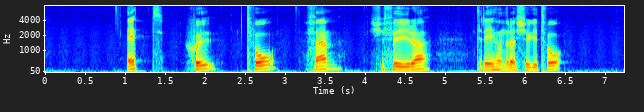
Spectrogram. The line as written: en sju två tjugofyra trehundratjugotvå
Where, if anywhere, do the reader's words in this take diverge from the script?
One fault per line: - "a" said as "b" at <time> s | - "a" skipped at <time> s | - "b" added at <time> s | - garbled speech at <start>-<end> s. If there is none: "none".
- "en" said as "ett" at 1.0 s
- "fem" added at 3.2 s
